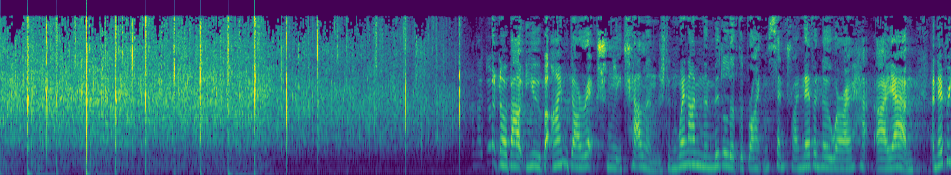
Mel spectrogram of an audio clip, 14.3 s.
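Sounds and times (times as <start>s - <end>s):
audience applause: 0.0s - 7.0s
speech: 7.5s - 14.2s.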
